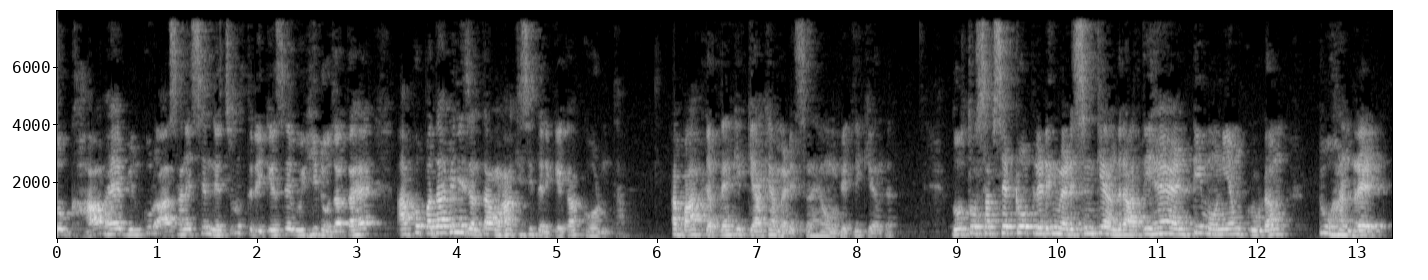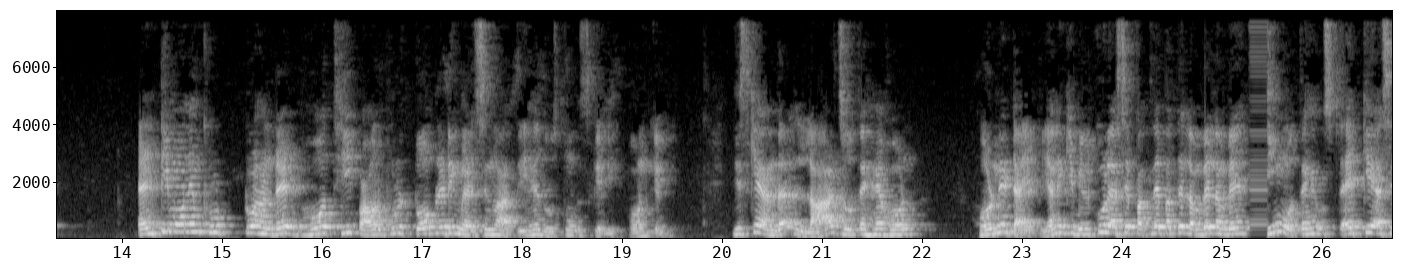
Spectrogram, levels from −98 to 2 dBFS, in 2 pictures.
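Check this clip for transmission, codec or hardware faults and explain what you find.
Three faults are present: a speech noise suppressor processing non-speech sound for the whole clip, repeated moments where that suppressor cuts the sound, and a brief system hang loop near the end. The call microphone processing works as expected, and its band limit leaves nothing above 8 kHz.

Noise suppressor applied to music or sounds, throughout. A suppressor designed for speech treats sustained, steady content as noise and lowers it, so the level swings by around 10 dB as it decides what to keep. Onsets pass while held portions and decays sink, giving a pumping, thinned character. On a waveform the envelope looks uneven, with tails clipped short. A spectrogram shows sustained bands fading and then returning abruptly.

Sound cut by the noise suppressor, at 0.08–0.26, 0.83–3.42, 5.21–6.15, 8.31–8.96, 12.27–12.63, 13.28–14.16, 18.65–20.12 and 21.97–22.57 s. 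In each span the suppressor judged the material to be noise and pulled it down harder than its surroundings. The drop is about 9 dB in the first span and about 19 dB in the rest. The sound audibly sinks in level or its decay is cut short. The waveform shows hollowed-out stretches, and the spectrogram shows dark gaps where steady energy should continue.

System hang loop, 25.28–25.45 s. The computer or driver stalled while the audio hardware kept replaying the same ring buffer. The result is one 5.8 ms slice repeating exactly, about thirty times, which fits a 256-sample buffer. Roughly a fifth of a second of real audio is lost and replaced by a steady 172 Hz buzz. A waveform shows an identical short cycle tiled end to end. A spectrogram shows a comb of harmonics spaced 172 Hz apart.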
